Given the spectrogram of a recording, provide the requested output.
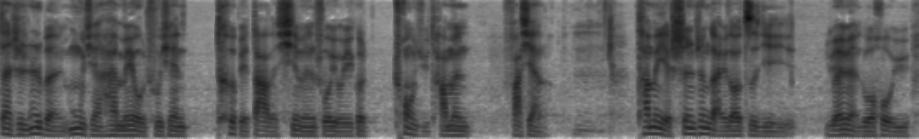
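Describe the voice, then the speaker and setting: Fairly low in pitch, a man speaks at a fairly quick pace in a normal speaking voice with fairly even intonation. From Heilongjiang, northeast China. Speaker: IT worker living abroad. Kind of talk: interview conversation. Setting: in-person recording in Singapore.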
